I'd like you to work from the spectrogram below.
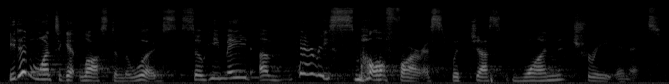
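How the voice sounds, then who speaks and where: At an informal church storytime for children, a playful, extroverted woman chats in rambling, self-deprecating asides. Her voice sits at a medium pitch, and the recording is poor, with noticeable background noise.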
